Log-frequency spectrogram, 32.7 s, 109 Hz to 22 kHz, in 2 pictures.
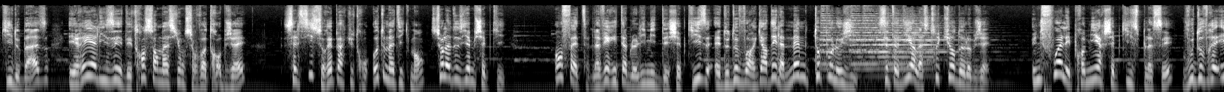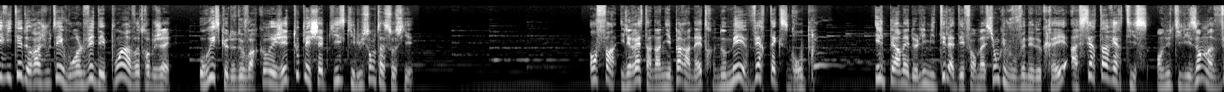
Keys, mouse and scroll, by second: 0.0-1.7 drag, 1.7 g, 2.4 click, 2.6 g, 3.5-5.2 drag, 5.2-15.7 middle drag, 15.7-17.2 scroll up 1, 17.7 middle click, 18.1 alt+click, 19.3 alt+click, 19.7 e, 20.5 Tab, 21.4 Tab, 21.8 click, 22.3 s, 23.4 g, 24.1 click, 26.8-29.2 drag, 31.3-32.6 middle drag.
